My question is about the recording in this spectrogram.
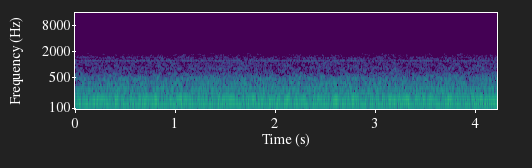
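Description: Quiet room tone: a faint, steady low hum with light hiss and no distinct events.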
